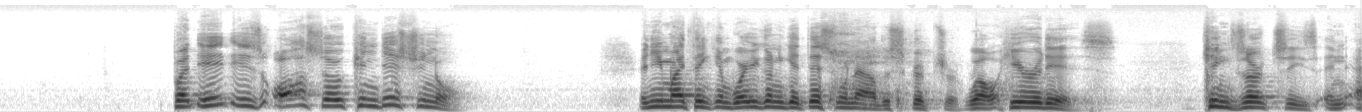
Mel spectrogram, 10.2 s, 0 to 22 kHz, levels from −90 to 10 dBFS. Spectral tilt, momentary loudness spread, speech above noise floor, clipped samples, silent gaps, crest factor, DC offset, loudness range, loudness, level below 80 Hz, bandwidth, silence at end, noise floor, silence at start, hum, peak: -6.5 dB/octave; 11 LU; 51 dB; under 0.1%; none; 16 dB; under 0.1%; 4 LU; -17 LUFS; -68 dBFS; 10 kHz; 0 s; -67 dBFS; 1.3 s; none; -2 dBFS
